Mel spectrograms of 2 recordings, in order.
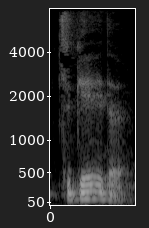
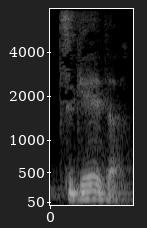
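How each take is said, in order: The two takes are said the same way.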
